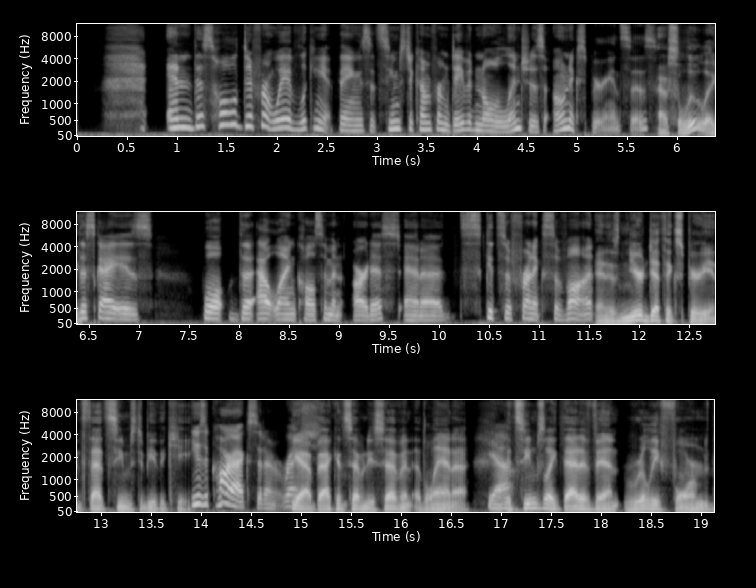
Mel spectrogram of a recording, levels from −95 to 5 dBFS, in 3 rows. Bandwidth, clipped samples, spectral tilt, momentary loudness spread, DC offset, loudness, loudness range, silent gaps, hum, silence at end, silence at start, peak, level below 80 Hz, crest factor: 12 kHz; under 0.1%; -5 dB/octave; 9 LU; under 0.1%; -24 LUFS; 4 LU; none; none; 0 s; 0.25 s; -4 dBFS; -44 dBFS; 20 dB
